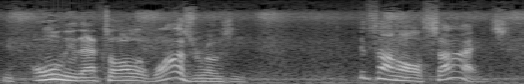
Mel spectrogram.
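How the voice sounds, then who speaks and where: An actor playing a rough-spoken, warm riverboat man in love, in old-time radio drama style with colloquial, hearty talk. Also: on the high side, big pitch swings, takes it slowly, slight background noise. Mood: worried, resigned.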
